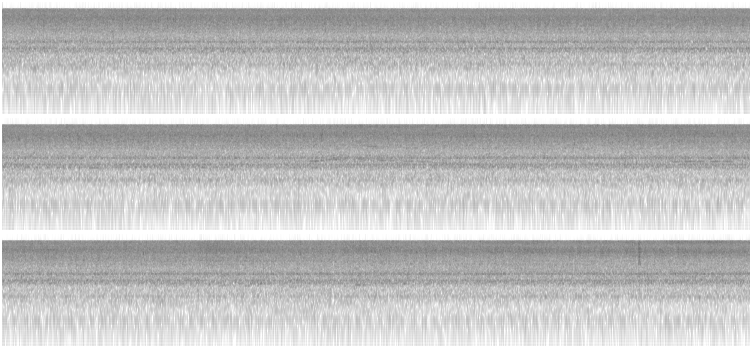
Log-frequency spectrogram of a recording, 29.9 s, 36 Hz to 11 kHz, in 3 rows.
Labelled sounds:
14.1	14.5	humpback whale, 1.2 to 1.4 kHz
19.1	19.4	humpback whale, 1.16 to 1.25 kHz

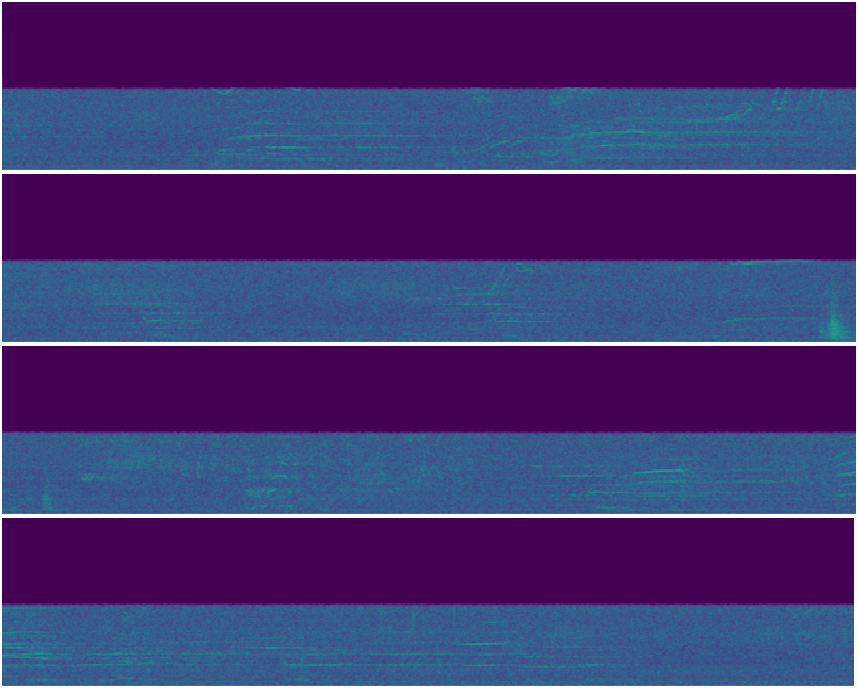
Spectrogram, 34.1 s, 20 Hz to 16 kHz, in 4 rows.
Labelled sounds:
2.0	3.2	killer whale, southern resident, 1.1 to 4.5 kHz
9.8	10.5	killer whale, southern resident, 0.69 to 3.8 kHz
15.7	16.7	killer whale, southern resident, 7.0 to 7.9 kHz
19.4	20.1	killer whale, southern resident, 0.61 to 5.7 kHz
22.4	24.0	killer whale, southern resident, 0.68 to 5.2 kHz
25.3	27.2	killer whale, southern resident, 0.65 to 7.5 kHz
28.1	29.1	killer whale, southern resident, 1.9 to 4.6 kHz
30.1	31.7	killer whale, southern resident, 1.6 to 6.1 kHz

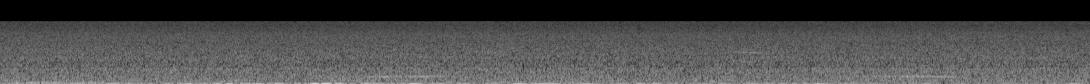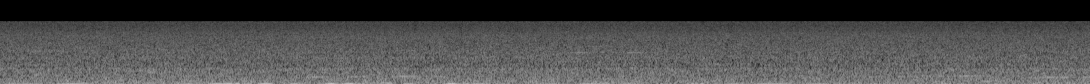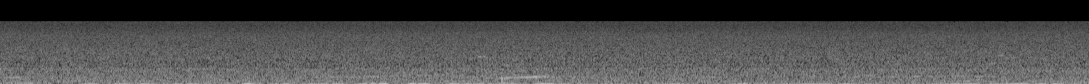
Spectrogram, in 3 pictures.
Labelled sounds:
7.4	7.6	humpback whale, 1.6 to 1.8 kHz

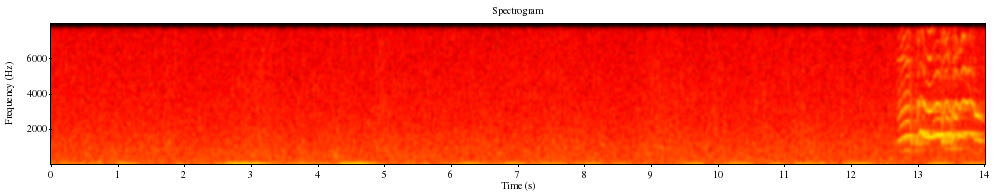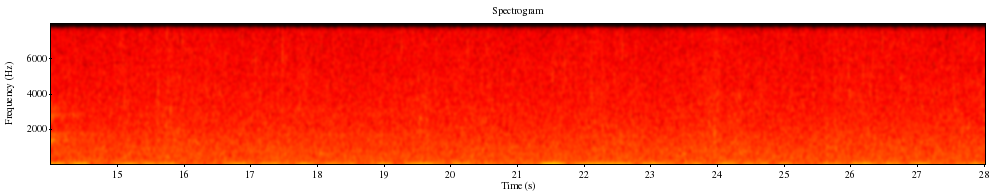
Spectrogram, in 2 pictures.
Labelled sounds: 12.7	14.0	killer whale, Bigg's (transient), Gulf of Alaska transient, 0.63 to 8.0 kHz

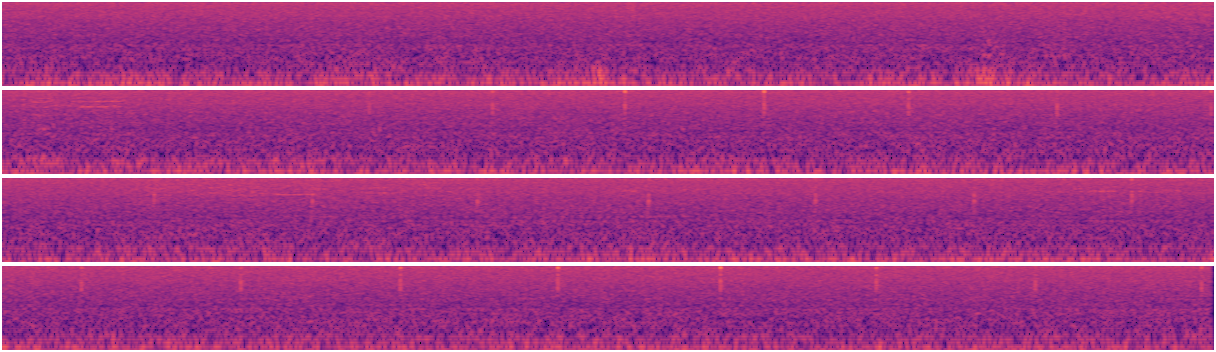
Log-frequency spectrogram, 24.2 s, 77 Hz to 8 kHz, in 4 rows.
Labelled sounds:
6.4	6.7	Pacific white-sided dolphin, 4.1 to 4.2 kHz
13.5	13.8	Pacific white-sided dolphin, 3.1 to 3.3 kHz

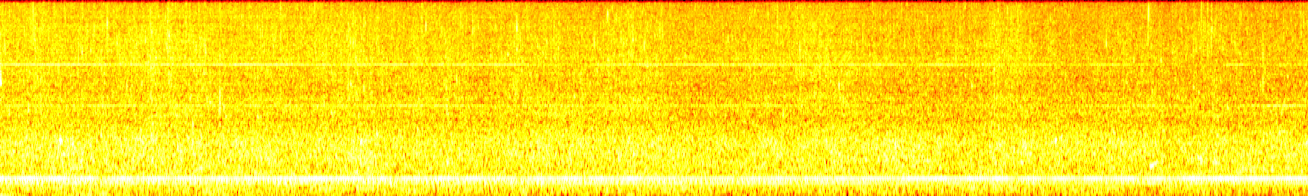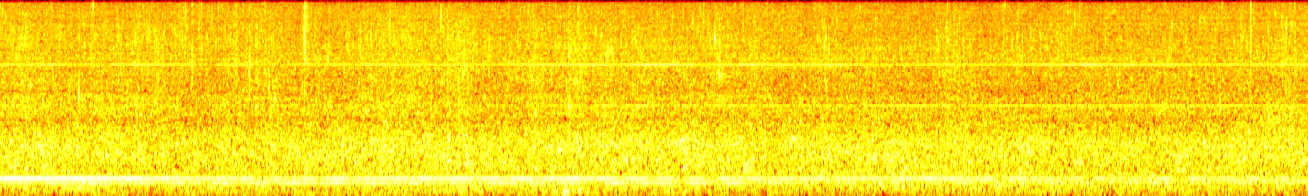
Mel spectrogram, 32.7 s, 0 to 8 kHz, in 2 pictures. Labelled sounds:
15.9	16.2	vessel noise, 1.3 to 1.7 kHz

